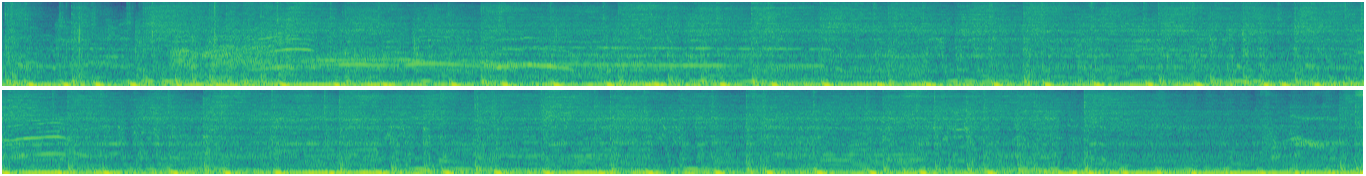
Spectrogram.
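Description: Live rock band playing loud: distorted electric guitars over a pounding drum beat, with shouted vocals coming in and out.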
